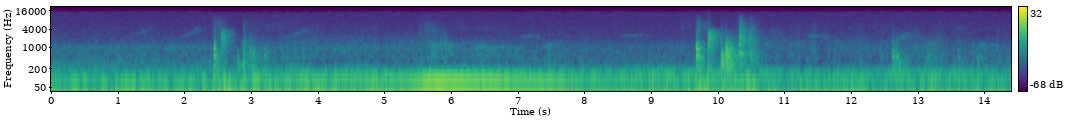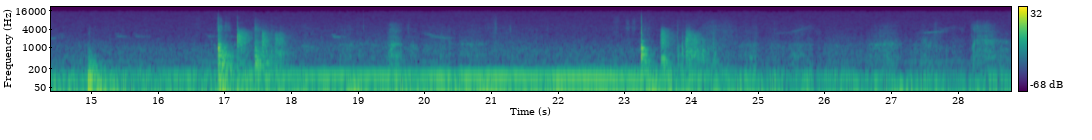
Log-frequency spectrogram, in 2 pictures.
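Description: Billiard shots: the cue tip clicking on the cue ball and balls clacking against each other and the cushions, in short clusters of two or three sharp knocks about every six or seven seconds. Between the shots there is a low rumble of balls rolling across the cloth.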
